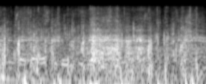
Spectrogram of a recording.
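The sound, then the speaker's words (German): Footsteps walking on a muddy outdoor path and passing beneath a bridge, heard as soft, rhythmic thuds under a constant broad rustling background. “So, und jetzt sind wir oben an der Brücke, jetzt laufen wir so ein bisschen drunter. Und wir laufen jetzt einmal nach rechts.”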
